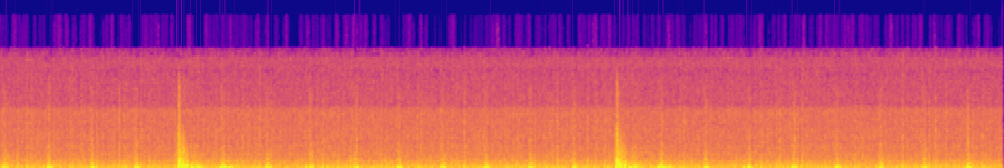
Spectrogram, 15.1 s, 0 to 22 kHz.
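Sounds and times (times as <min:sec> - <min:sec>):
hiss with crackles and pops: 0:00.0 - 0:15.0
loud crack: 0:02.6 - 0:05.6, 0:09.2 - 0:10.8.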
